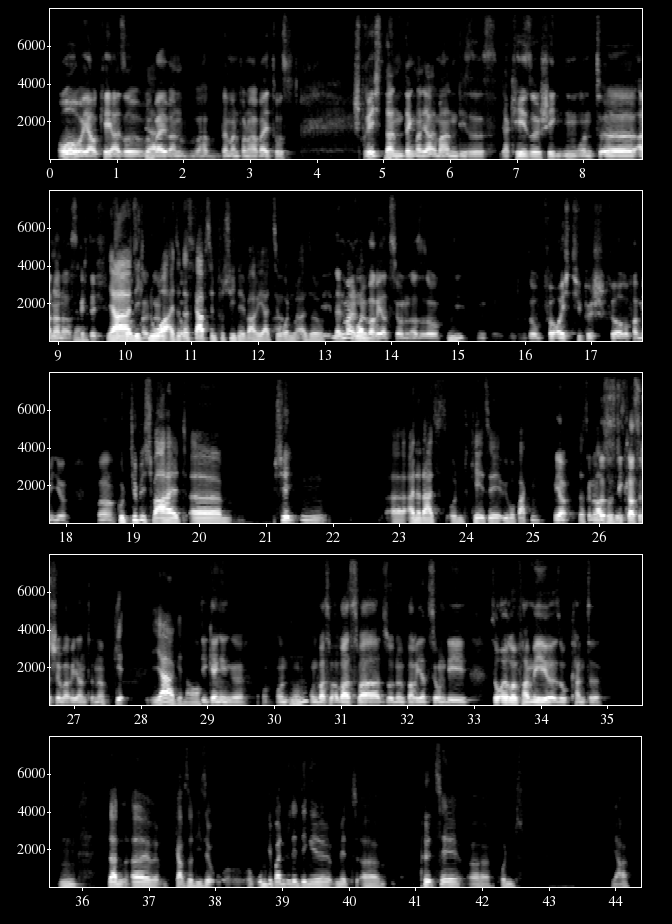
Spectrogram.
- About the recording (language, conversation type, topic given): German, podcast, Welches Familienrezept würdest du unbedingt weitergeben?
- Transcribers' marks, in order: surprised: "Oh"; other background noise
